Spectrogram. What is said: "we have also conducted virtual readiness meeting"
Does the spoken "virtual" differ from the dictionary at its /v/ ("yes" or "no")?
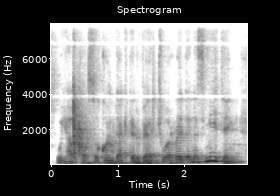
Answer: no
